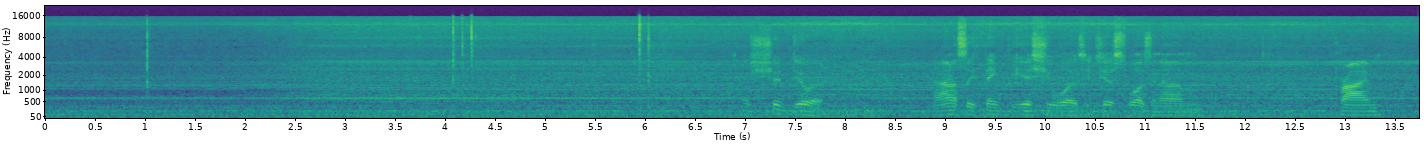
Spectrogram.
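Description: A furnace blower hums steadily nearby.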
